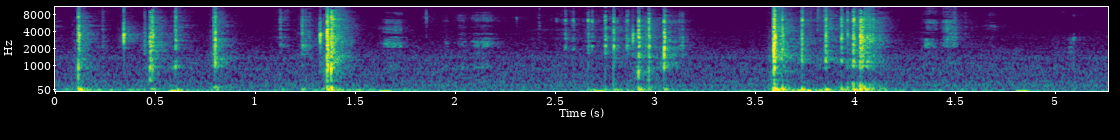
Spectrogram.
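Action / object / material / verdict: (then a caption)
scrape / stick of chalk cut with a knife blade / chalk / none. A solid pink chalk stick held in the hand is scraped and carved with a utility knife blade, with chalk dust falling onto the table. The sound is a quiet series of short, bright, crisp scrapes and clicks, each dying away almost instantly, spaced irregularly with a few louder cuts.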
